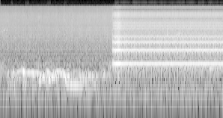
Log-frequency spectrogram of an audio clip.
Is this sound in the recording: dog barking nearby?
no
